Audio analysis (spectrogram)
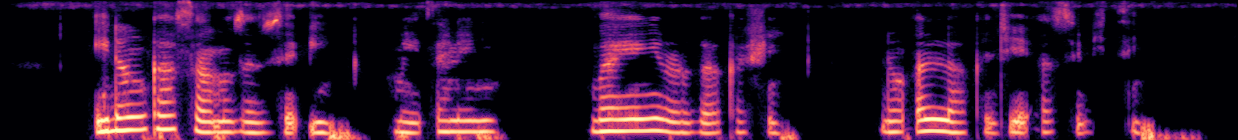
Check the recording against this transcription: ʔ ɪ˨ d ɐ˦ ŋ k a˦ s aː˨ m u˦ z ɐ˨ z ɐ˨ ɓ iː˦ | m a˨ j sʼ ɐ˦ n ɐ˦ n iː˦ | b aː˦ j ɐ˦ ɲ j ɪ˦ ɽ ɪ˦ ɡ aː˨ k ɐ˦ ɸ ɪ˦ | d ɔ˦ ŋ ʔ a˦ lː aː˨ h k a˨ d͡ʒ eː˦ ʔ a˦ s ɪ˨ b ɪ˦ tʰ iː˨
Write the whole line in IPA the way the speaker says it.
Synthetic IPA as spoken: ʔ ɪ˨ d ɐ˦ ŋ k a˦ s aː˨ m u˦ z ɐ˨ z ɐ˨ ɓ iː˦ | m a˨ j sʼ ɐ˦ n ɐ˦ n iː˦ | b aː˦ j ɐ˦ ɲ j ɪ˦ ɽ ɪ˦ ɡ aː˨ k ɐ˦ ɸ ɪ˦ | d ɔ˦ ŋ ʔ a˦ lː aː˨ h k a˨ d͡ʒ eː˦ ʔ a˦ s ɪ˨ b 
